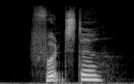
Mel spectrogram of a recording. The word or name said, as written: fundsted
